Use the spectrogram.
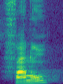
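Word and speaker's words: Pfannl: invented by austrian franz fano fano with a p which is silent if i if i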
